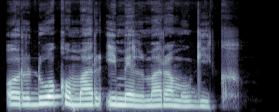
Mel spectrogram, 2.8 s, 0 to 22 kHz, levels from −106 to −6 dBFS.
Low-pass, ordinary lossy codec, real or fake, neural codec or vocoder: none; none; fake; vocoder, 44.1 kHz, 128 mel bands every 256 samples, BigVGAN v2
